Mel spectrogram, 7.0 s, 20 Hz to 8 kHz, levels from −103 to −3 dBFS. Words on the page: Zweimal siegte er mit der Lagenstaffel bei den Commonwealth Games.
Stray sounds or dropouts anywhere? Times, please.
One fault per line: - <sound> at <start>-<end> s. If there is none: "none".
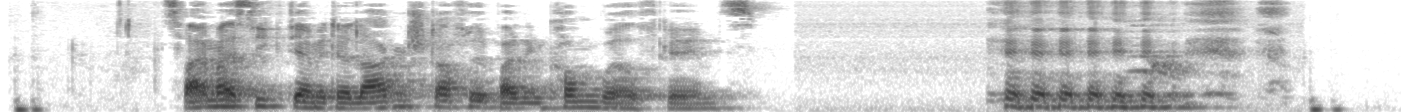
- laugh at 4.9-6.5 s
